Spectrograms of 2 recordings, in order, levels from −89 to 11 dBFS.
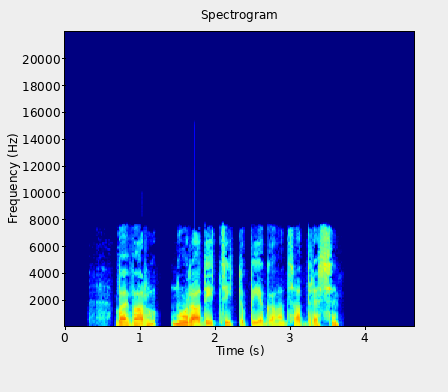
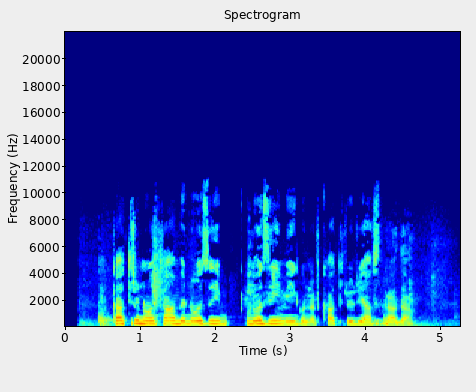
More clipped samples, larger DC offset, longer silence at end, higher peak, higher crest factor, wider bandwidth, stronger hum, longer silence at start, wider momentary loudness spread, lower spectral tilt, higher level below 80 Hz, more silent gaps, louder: neither; neither; first, 1 s vs 0.6 s; about the same, 0 dBFS vs -2 dBFS; about the same, 18 dB vs 18 dB; second, 8 kHz vs 10.5 kHz; neither; first, 0.65 s vs 0.45 s; about the same, 10 LU vs 10 LU; about the same, -6 dB/octave vs -5.5 dB/octave; about the same, -64 dBFS vs -60 dBFS; first, 1.27-1.40 s vs none; first, -18 LUFS vs -21 LUFS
